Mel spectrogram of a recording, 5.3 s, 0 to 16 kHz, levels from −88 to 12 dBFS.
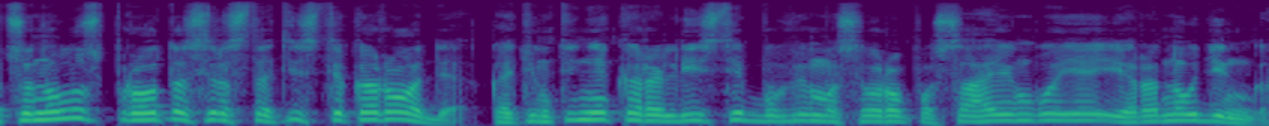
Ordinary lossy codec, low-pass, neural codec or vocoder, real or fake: AAC, 64 kbps; 14.4 kHz; none; real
